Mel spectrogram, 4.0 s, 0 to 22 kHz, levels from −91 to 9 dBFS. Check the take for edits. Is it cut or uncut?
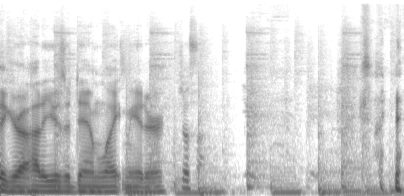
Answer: uncut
